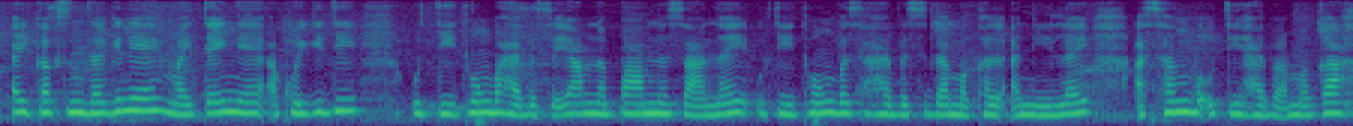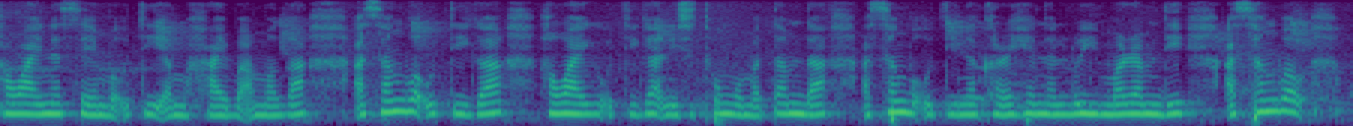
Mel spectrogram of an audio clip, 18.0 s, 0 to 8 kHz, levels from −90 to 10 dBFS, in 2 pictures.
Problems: background sounds at intervals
